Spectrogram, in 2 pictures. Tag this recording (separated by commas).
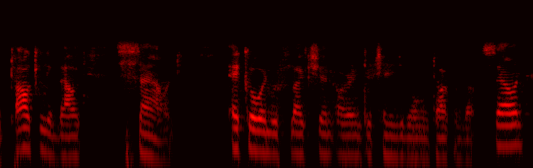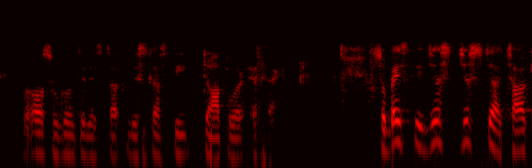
Speech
